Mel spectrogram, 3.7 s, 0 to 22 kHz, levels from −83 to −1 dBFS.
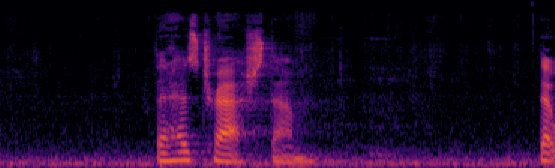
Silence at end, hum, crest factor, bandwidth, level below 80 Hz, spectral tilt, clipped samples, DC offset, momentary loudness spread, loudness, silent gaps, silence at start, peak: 0 s; none; 26 dB; over 20 kHz; -60 dBFS; -3 dB/octave; under 0.1%; under 0.1%; 23 LU; -32 LUFS; none; 0 s; -10 dBFS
